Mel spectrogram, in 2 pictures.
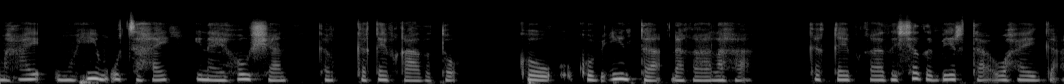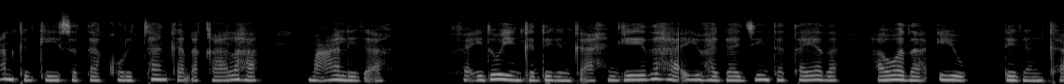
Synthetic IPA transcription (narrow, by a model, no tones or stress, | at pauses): mɑħɑjmʊhiːmʔʊt̪ʰɐhɑjɪnɛjhɔwʃɐn | kʰɐqɛːbqɑːðɐt̪ʰɔ | kʰkʰʊbʕiːnt̪ʰɐɖɑqɑːlɐhɐ | kʰɐqɛjbqɑːðɐʃɐðɐbiːrt̪ʰɐwɑħɑjɡɑ̰ʕɑŋkʰɐɡɛjsɐt̪ʰaːkʰʊɾɪt̪ʰaːŋkʰɐɖɑqɑːlɐɦɐ | mɑʕɑːlɪɣɐ̰ʔɐh | fɑːʔɪðɔːjɪŋkʰɐd̪ɛɣɐŋkʰɐ̰ɐhɡɛːðɐɦɐʔijɔɦɐɣaːt͡ʃiːnt̪ʰɐt̪ʰɐjɐðɐ | hɐwɐðɐijɔ | d̪̥ɛɣɐŋkʰɐ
